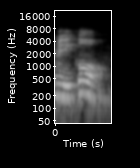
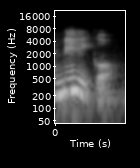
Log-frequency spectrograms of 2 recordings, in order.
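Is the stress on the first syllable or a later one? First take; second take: later; first. First: The stress falls on a later syllable. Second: The stress falls on the first syllable. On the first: The speaker calls it wrong. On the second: The speaker calls it right.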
